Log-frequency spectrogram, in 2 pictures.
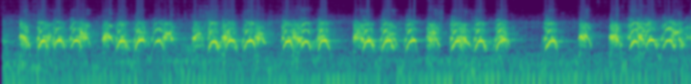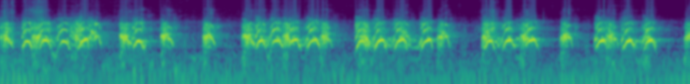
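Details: Pomeranian dogs, a mother and daughter pair, squaring off against a German Shepherd; rapid high yappy barks in dense bursts, continuous volleys across the whole stretch with short gaps.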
